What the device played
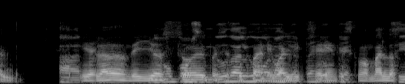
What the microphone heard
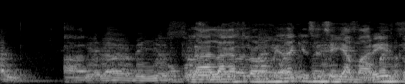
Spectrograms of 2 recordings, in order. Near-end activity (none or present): present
